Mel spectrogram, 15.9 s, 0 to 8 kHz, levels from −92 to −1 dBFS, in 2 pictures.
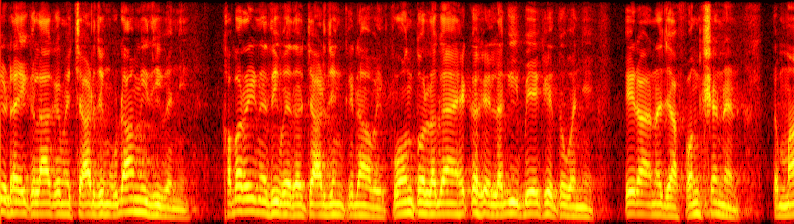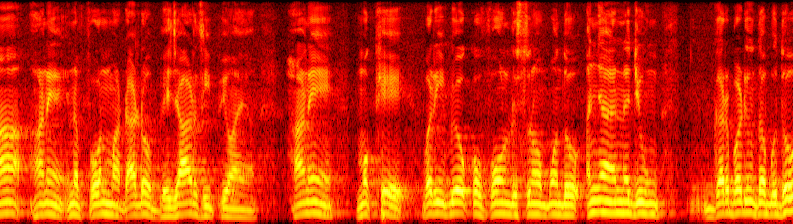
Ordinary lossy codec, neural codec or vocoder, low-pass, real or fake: none; none; none; real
